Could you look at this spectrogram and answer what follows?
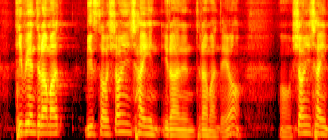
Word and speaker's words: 션샤인: 션샤인 발음이 힘드니까 그냥 선샤인이라고 할게요.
